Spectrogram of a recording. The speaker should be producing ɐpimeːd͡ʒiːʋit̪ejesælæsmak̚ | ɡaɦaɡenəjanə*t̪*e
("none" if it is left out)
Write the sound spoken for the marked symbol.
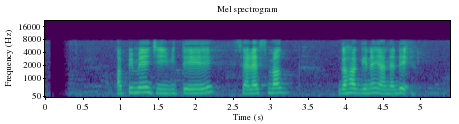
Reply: d̪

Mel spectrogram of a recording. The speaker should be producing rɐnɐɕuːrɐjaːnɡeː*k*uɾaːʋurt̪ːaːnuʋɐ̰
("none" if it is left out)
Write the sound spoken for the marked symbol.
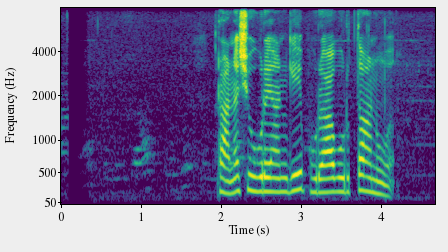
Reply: p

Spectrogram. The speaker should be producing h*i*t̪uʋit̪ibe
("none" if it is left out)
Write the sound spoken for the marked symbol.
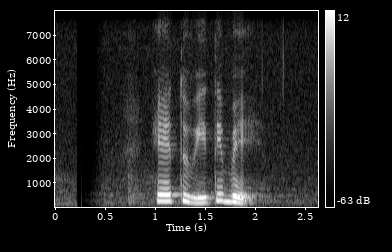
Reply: e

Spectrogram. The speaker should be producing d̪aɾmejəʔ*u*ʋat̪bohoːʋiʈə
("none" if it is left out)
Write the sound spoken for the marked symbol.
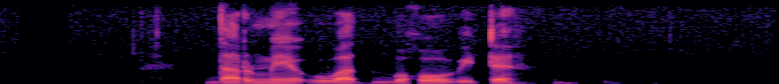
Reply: u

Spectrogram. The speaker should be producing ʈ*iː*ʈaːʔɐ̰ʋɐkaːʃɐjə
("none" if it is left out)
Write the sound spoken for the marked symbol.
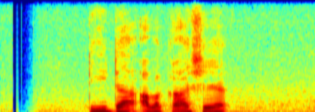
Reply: iː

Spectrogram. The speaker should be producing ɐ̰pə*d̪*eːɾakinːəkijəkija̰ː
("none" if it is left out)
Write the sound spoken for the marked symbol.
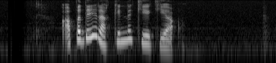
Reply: d̪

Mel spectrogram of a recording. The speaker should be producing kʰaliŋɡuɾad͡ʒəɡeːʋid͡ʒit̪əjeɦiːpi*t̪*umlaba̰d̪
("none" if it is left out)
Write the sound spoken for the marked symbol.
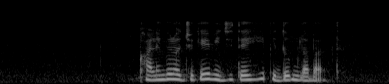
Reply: d̪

